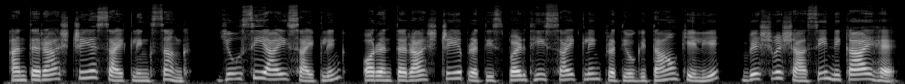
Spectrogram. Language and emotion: Hindi, neutral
